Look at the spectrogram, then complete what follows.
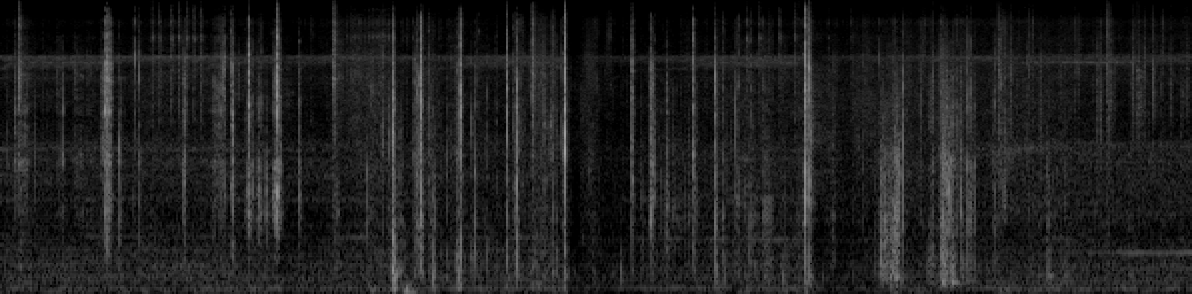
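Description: Lead sinkers clicking and clattering against the plastic compartments of a tackle box as a hand sorts through it: a run of quick, sharp clicks, with one louder click about two-thirds of the way through.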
